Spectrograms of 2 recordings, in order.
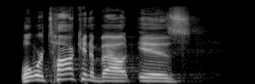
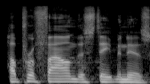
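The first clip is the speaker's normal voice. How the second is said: ordinary delivery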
